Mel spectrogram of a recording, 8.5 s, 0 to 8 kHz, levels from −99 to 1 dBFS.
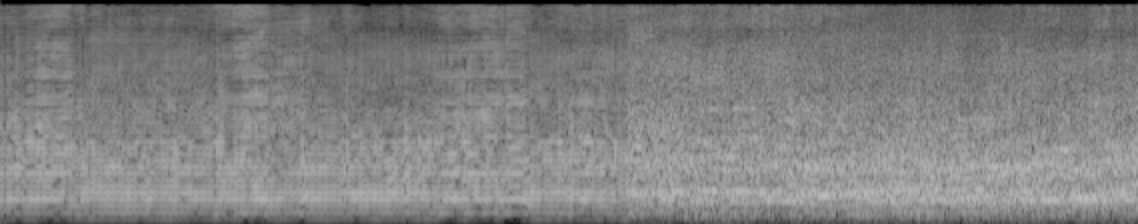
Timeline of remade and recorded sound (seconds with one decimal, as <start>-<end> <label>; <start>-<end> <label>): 0.0-4.7 remade; 4.7-8.5 recorded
